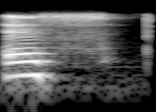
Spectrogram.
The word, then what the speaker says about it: est: So, for example, in voice 2 of verse 2, l'herbe est plus fine. The grass is finer, okay? That verb être, there you need to pronounce the S. Because otherwise you're going to mix it up with a, meaning and.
